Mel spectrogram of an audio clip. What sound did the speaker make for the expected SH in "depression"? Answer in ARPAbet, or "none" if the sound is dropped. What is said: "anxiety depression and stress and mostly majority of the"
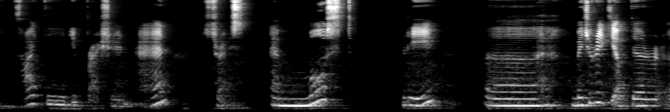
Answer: SH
